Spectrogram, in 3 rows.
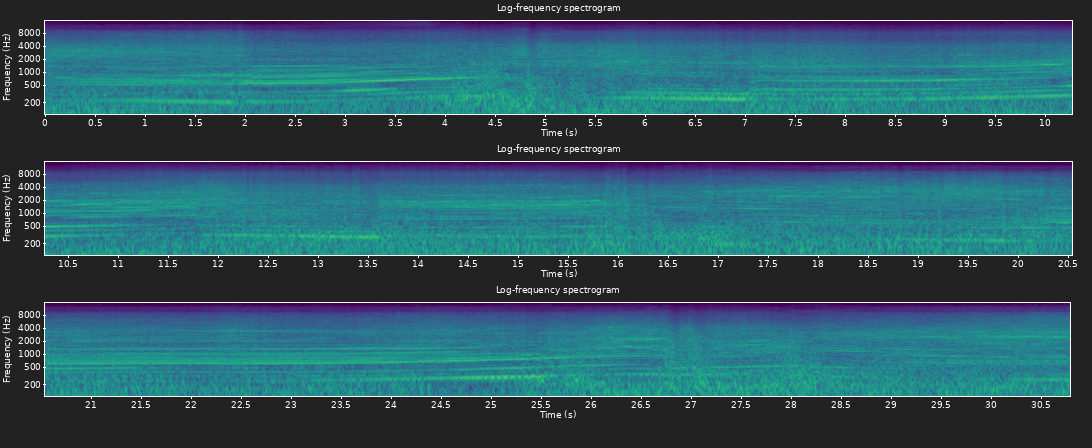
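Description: Yamaha R1 inline-four sportbike engine at racing speed, its pitch climbing over two to eight seconds as it accelerates hard, then falling back, again and again through the lap, over a steady low rush.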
